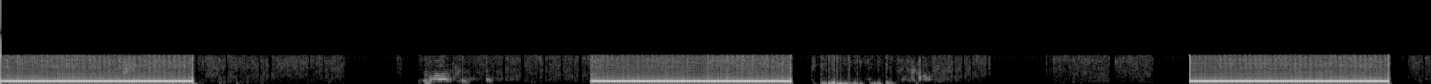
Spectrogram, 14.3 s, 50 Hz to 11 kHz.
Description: Ringback tone (North America), 440 + 480 Hz.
